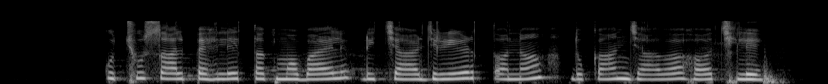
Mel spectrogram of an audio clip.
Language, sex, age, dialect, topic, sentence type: Magahi, female, 18-24, Northeastern/Surjapuri, banking, statement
